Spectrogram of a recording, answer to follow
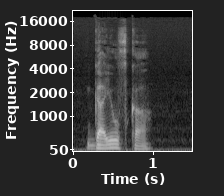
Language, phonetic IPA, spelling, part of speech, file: Polish, [ɡaˈjufka], gajówka, noun, Pl-gajówka.ogg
